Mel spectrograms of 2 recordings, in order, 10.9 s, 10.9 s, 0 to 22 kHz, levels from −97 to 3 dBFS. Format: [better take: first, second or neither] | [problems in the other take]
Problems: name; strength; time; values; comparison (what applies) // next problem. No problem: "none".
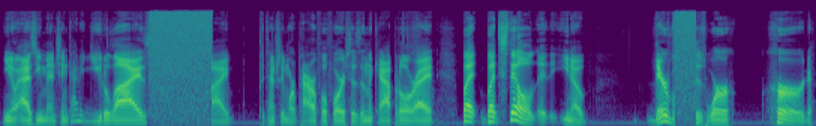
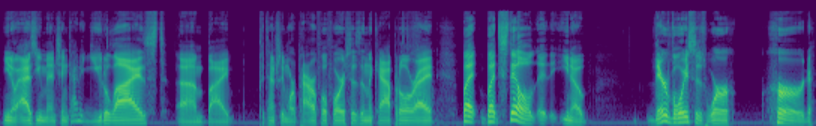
second | audio cutting out; filled with static; at 2 s for 1 s and at 9 s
